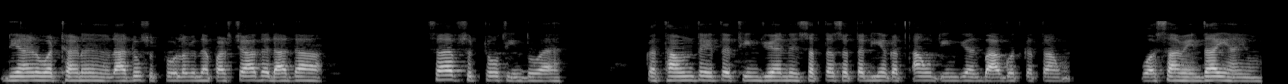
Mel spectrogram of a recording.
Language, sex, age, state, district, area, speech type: Sindhi, female, 60+, Gujarat, Surat, urban, spontaneous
